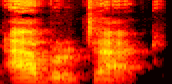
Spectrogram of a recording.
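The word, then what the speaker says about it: Abhartach: That's the Abertac. Yep. Isn't that pronounced the Abertac?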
